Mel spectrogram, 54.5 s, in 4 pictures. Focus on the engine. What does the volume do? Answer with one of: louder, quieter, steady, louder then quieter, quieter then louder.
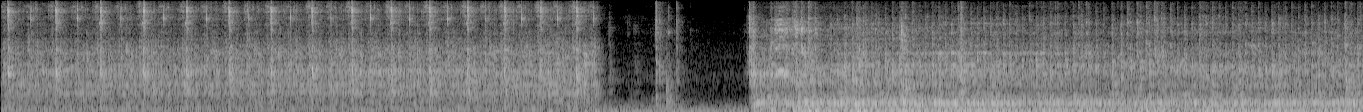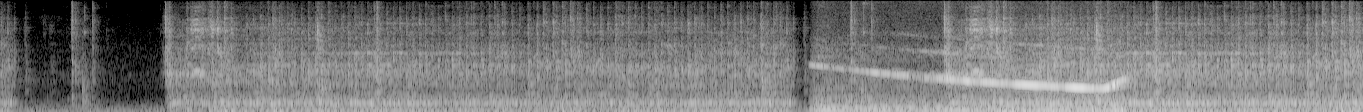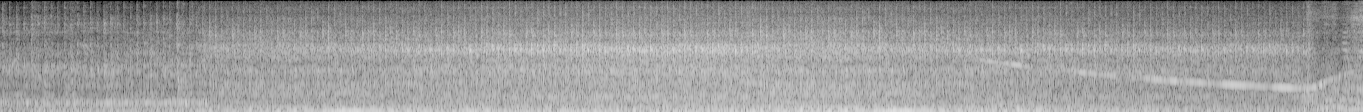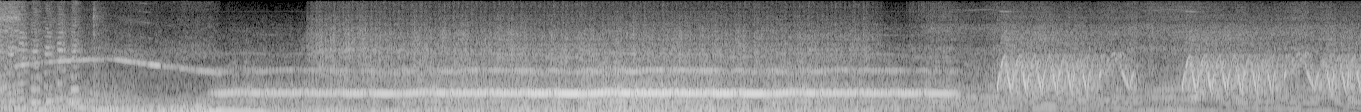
louder then quieter.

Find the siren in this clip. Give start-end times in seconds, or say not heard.
21.7-24.9, 36.9-54.4.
